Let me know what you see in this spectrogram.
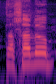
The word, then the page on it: sado: Ansus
